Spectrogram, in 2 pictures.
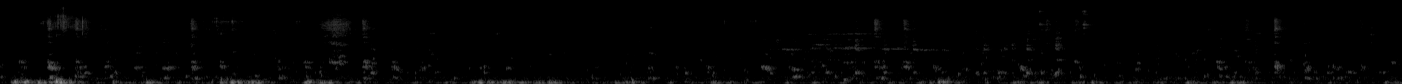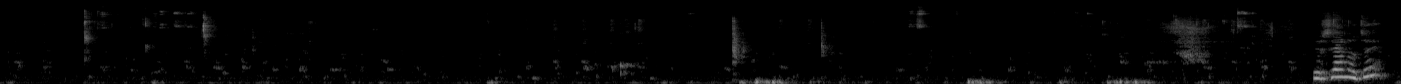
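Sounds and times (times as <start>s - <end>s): person chewing food: 0.1s - 4.3s, 12.1s - 17.2s, 19.1s - 20.7s.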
